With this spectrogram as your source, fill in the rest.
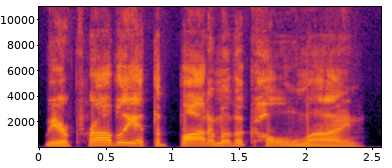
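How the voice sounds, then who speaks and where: A man's voice: fairly high pitch, sing-song, fairly quick, darkish tone, smooth, no room sound, dull audio. Man as a morose, grumbling storybook earthworm. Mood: gloomy. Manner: morose, complaining. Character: gloomy, grumbling, self-pitying male earthworm.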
